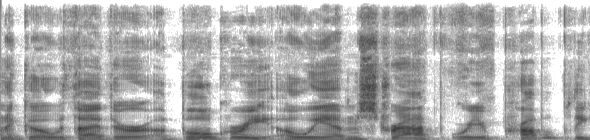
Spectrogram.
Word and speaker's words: Bulgari: And yes, it is pronounced Bulgari.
